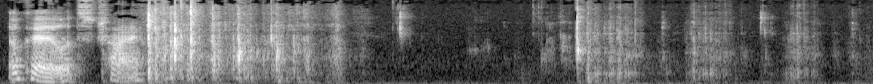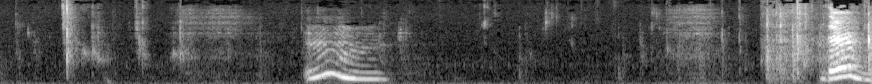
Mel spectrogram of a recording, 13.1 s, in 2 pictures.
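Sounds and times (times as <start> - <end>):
person chewing crunchy food: 2.8 - 8.7, 9.6 - 12.6.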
